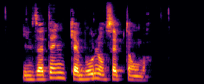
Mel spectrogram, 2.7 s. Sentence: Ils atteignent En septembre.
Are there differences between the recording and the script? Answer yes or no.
yes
